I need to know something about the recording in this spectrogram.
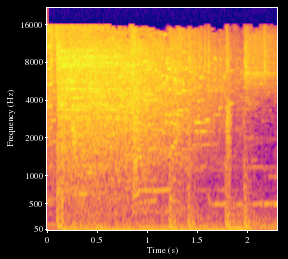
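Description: Glass-shattering sound effect over electronic music with a heavy beat: a sudden crash of noise at the start that dies away over about a second and a half, while the beat's low hits carry on.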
